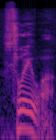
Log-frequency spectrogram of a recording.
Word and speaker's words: Sliwa: Sliwa.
